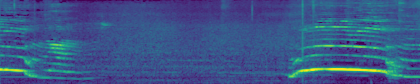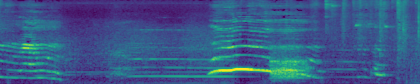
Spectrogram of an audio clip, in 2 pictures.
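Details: Fifteen-month-old Lycan Shepherd howling in response to a monthly tornado siren test, other shepherd dogs nearby: long, smooth, tonal howls that rise and then slide down, with a second voice joining, three main howls over twelve seconds.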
